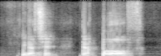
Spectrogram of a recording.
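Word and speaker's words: ق: ফা ঠিক আছে এটা কফ উচ্চারণটা অবশ্যই এবং অবশ্যই প্র্যাকটিস করবেন বারবার কফ ক উচ্চারণটা এখান থেকে আসবে কফ ঠিক আছে কফ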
